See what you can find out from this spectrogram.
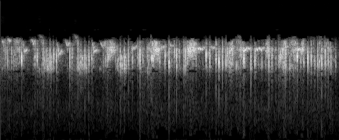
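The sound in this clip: Recorded starling calls: a continuous stream of rapid chirps, whistles, clicks and rattles, fairly loud and unbroken throughout, with no voices.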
